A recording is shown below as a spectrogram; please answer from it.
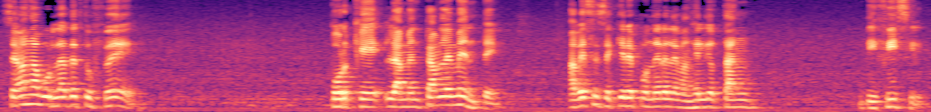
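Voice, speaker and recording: A man's voice: fairly high pitch, fairly even intonation, slow pace, long pauses, sharp tone, a little hiss or hum. A man with a Salvadoran accent preaching a sermon as pastor at a church service, emphatic and drawing responses from the congregation. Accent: Salvadoran Spanish.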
